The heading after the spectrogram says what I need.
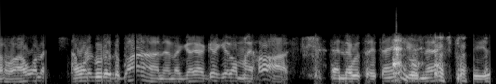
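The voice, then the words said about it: Boston accent like Kennedy. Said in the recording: “get in control of my accent ... See, I even have it here now ... You sound yeah. Like Kennedy. ... I can really turn it on if I want”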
